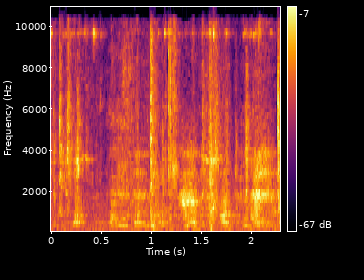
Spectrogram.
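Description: A dog whimpers and whines in excited, uneven bursts at a soldier's homecoming, close and fairly loud, with people talking over it throughout.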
